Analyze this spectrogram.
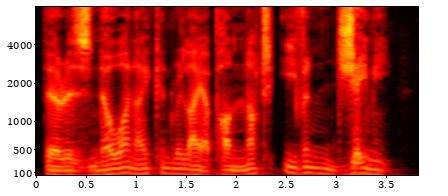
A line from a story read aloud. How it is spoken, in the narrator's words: she realized grimly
